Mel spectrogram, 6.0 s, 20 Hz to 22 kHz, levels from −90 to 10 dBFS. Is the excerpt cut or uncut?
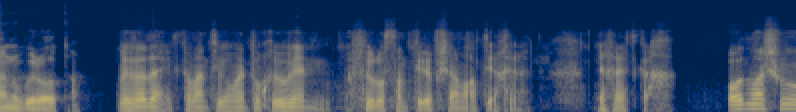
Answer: uncut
